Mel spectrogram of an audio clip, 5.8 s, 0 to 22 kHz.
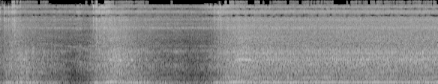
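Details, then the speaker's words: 1972 Ford Ranchero 500 V8, first start after about two and a half months sitting, new fuel pump, tank flushed, fresh fuel: after blips settles into a lumpy idle with occasional uneven beat; audible miss, smells rich. "i'm actually pretty impressed that it fired up the way that it did and it's idling fairly good i can tell that there's a miss i can hear it and i can smell it runny rich"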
